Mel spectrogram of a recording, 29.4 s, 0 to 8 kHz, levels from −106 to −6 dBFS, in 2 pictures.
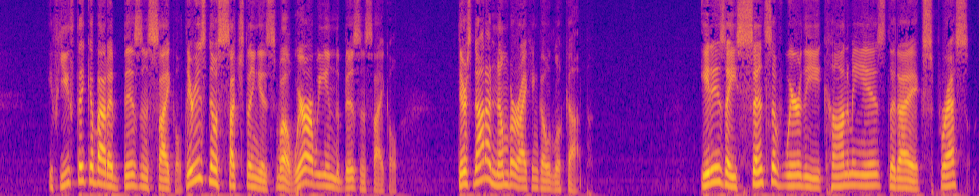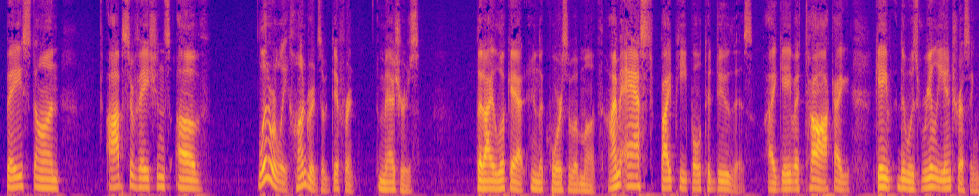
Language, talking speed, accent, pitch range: English, 160 wpm, American, 110-145 Hz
